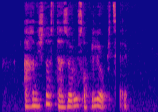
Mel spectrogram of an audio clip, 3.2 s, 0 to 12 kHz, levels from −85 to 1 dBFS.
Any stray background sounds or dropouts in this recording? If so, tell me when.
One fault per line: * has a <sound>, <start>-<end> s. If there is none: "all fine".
* has a dropout, 2.3-2.4 s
